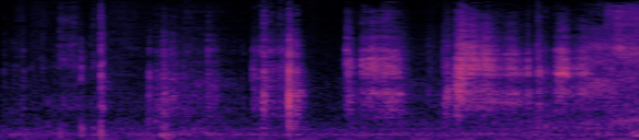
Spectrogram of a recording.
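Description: Handling noise from a small flash-drive package: scattered clicks, scrapes and rustles from the box and its clear plastic tray being moved, busier and louder near the end.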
